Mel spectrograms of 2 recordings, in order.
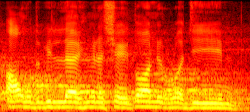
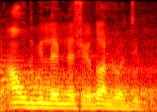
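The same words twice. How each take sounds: First: The phrase is said loudly. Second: The phrase is said quietly. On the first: The speaker calls it wrong. "dibacanya keras" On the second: The speaker calls it right. "Cukup pelan saja"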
